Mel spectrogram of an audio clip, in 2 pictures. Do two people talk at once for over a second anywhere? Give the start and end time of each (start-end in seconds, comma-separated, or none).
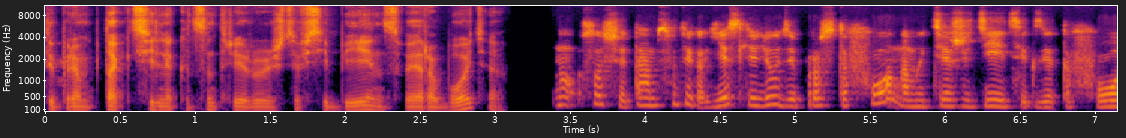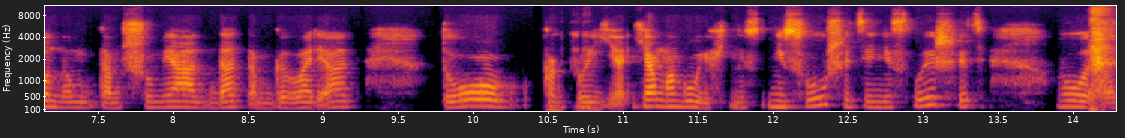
none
